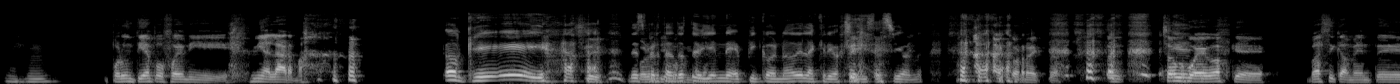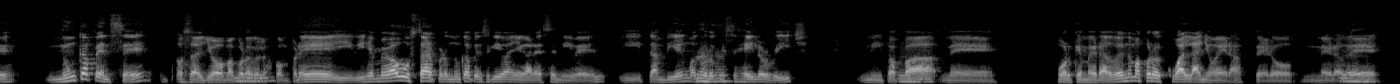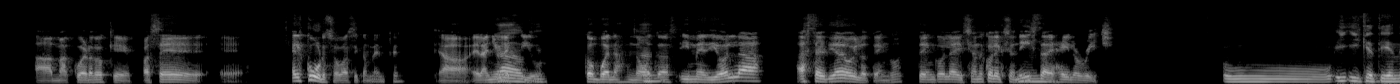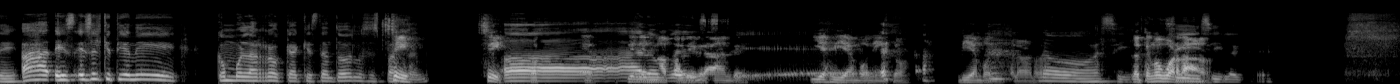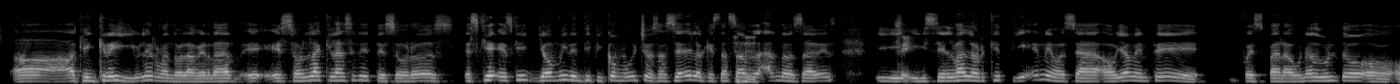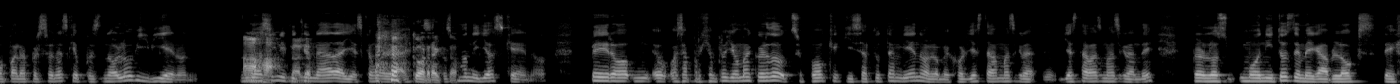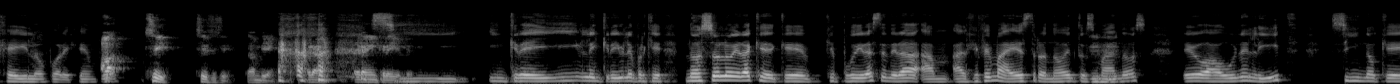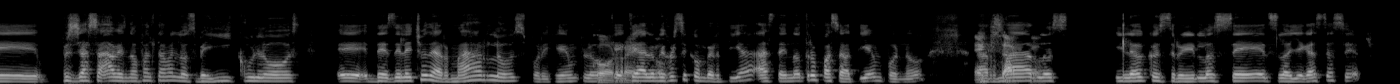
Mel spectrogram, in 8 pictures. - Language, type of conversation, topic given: Spanish, podcast, ¿Cómo descubriste tu pasatiempo favorito?
- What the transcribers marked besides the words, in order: tapping; chuckle; laughing while speaking: "Sí, correcto"; laugh; drawn out: "Uh"; chuckle; chuckle; chuckle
